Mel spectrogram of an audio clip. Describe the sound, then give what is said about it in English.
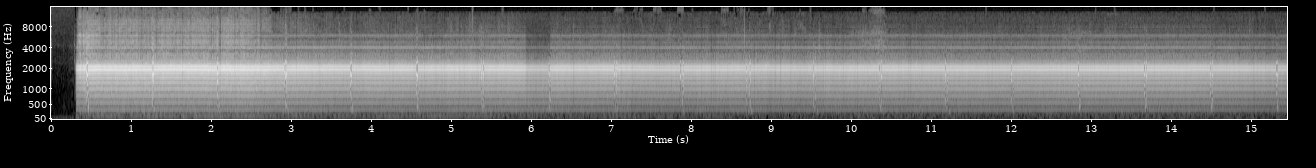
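Telemetry from the Mariner 4 space probe near Mars, rendered as audio: a loud, buzzy tone rich in harmonics, pulsing in a fast, even rhythm that runs continuously for about fifteen seconds. “That's the sound of the telemetry from Mariner 4.”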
